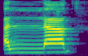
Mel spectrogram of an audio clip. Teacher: لام کے اوپر سختی کرنی ہے تشدید کی وجہ سے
